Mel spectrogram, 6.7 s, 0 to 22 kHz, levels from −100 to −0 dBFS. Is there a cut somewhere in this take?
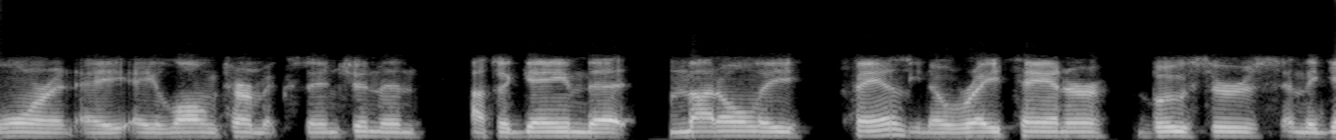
yes; 4 cuts; at 2.5 s, 3.4 s, 4.5 s, 5.6 s

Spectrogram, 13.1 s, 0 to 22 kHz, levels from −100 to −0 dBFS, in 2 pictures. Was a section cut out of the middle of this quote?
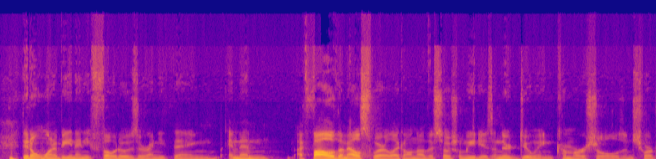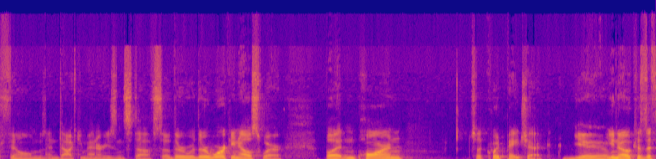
yes; 1 cut; at 7.0 s

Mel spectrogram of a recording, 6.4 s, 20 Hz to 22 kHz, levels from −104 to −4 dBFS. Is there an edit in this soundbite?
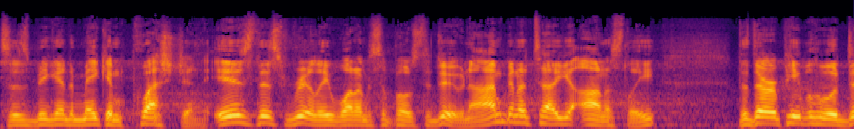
no; 0 cuts

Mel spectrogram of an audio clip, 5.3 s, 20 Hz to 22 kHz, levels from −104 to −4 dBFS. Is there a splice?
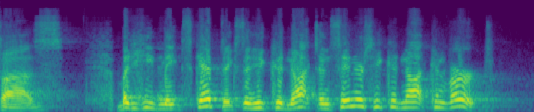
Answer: yes; 2 cuts; at 1.6 s, 3.2 s

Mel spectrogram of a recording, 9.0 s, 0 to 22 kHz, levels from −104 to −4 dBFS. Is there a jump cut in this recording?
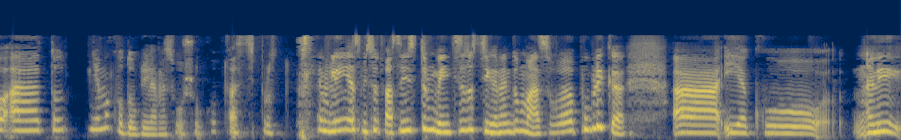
no; 0 cuts

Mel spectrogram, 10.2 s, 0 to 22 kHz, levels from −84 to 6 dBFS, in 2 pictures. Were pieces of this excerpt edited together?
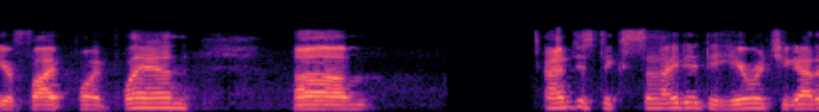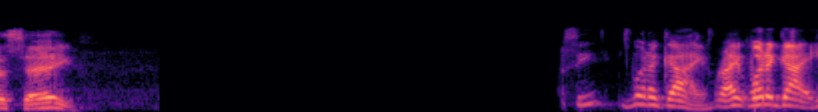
no; 0 cuts

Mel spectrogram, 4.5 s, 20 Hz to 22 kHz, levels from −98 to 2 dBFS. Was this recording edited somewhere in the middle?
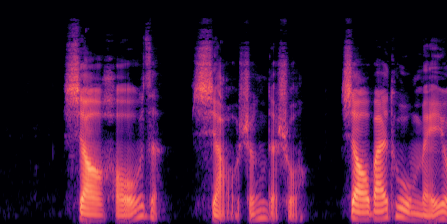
yes; 1 cut; at 3.2 s

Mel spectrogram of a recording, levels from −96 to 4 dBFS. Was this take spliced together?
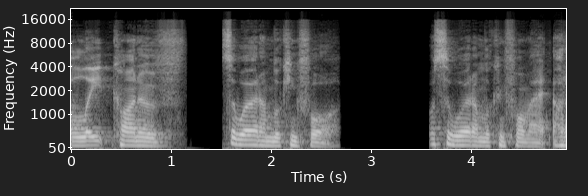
no; 0 cuts

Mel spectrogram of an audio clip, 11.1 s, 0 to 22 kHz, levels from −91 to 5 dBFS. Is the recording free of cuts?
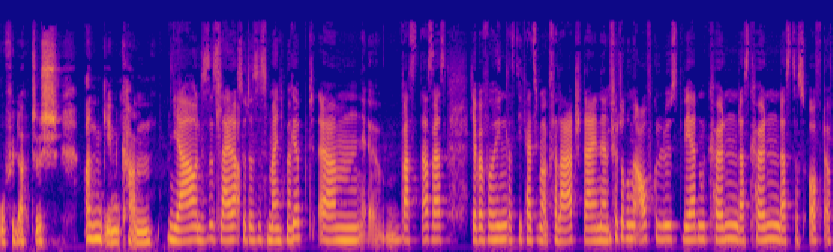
no; 6 cuts; at 3.2 s, 3.9 s, 5.7 s, 6.7 s, 8.1 s, 10.0 s

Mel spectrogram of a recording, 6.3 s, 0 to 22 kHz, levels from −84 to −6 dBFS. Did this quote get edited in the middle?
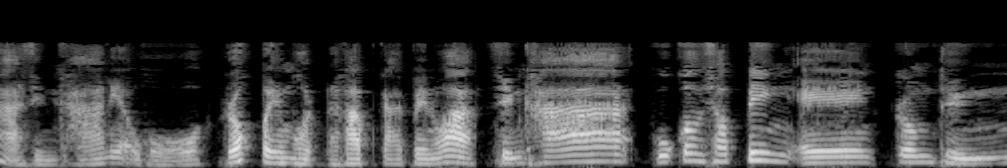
no; 0 cuts

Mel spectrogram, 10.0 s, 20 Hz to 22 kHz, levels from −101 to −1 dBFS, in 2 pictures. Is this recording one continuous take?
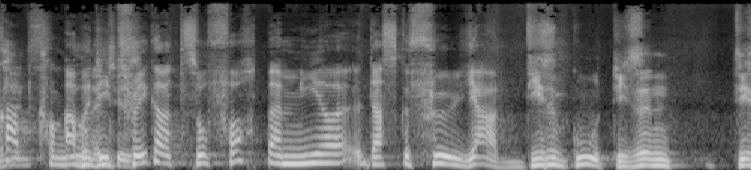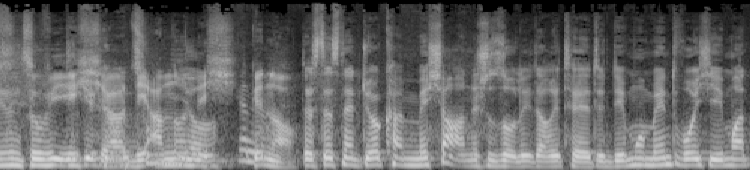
yes; 0 cuts

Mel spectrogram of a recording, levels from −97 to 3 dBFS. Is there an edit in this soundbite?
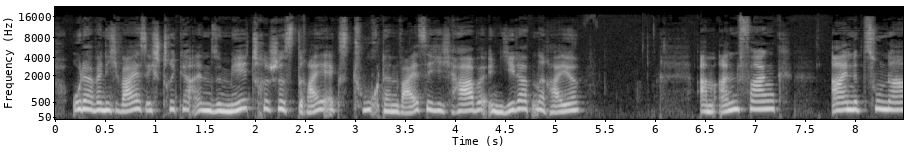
yes; 1 cut; at 4.8 s

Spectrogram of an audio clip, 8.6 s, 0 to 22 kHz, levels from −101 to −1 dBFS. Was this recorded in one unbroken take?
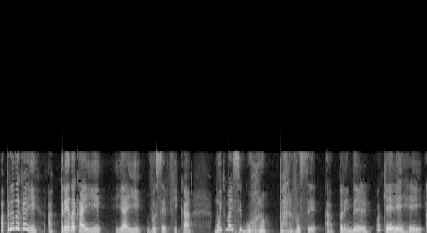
yes; 0 cuts

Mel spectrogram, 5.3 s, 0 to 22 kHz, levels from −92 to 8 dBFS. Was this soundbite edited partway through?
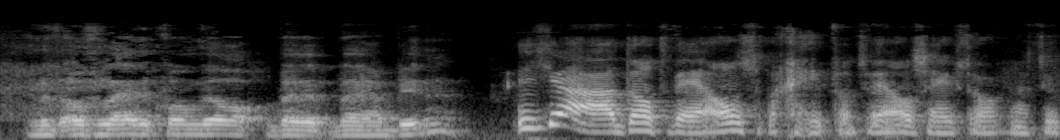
yes; 1 cut; at 2.4 s

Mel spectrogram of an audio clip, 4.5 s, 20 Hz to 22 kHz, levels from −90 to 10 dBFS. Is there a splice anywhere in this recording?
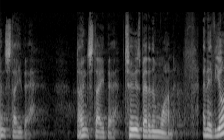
yes; 1 cut; at 2.4 s

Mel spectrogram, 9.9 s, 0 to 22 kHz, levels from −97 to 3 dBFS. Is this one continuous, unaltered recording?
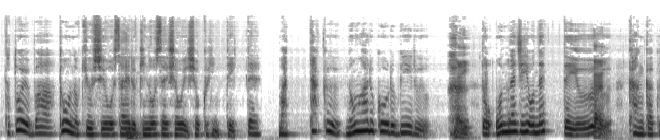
no; 1 cut; at 4.2 s

